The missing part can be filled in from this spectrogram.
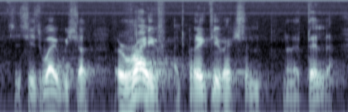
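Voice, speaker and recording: A man speaks at a fairly quick pace. He has a French accent. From France. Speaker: sociologist. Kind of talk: academic talk.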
